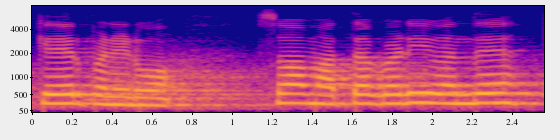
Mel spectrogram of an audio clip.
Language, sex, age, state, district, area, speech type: Tamil, female, 45-60, Tamil Nadu, Cuddalore, rural, spontaneous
